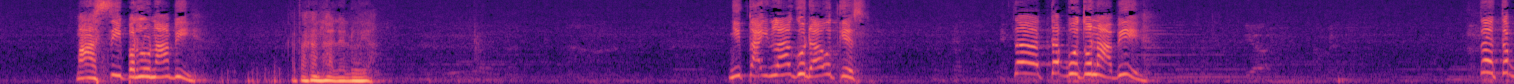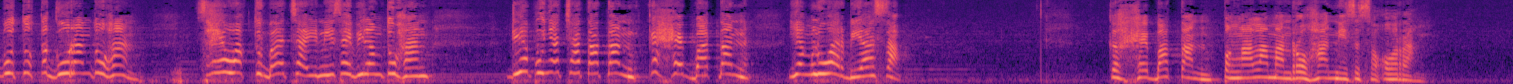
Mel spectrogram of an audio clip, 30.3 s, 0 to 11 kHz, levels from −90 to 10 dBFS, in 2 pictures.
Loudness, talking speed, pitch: -16 LUFS, 65 wpm, 325 Hz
